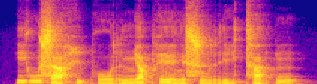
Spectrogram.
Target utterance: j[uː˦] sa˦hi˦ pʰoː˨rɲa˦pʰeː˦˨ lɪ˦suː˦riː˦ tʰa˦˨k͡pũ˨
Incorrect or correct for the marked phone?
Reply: correct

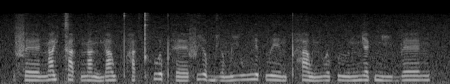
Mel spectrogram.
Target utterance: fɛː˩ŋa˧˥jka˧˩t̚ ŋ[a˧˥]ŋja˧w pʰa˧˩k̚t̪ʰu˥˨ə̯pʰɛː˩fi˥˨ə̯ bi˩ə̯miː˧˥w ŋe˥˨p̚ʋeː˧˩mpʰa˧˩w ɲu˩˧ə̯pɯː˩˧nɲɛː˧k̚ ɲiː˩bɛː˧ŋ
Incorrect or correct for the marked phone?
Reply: incorrect: a˧˩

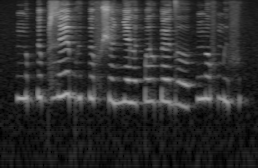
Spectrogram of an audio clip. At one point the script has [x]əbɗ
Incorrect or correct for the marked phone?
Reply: incorrect: ŋ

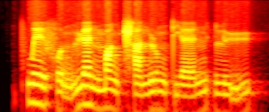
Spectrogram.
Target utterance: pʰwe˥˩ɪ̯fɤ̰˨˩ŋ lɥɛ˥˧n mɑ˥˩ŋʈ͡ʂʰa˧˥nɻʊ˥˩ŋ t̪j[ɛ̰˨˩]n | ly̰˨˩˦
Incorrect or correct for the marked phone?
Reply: incorrect: ɛ˧˥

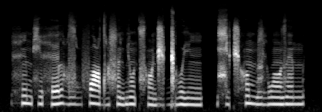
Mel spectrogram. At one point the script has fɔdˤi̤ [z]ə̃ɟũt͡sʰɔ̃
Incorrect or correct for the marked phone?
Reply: incorrect: ɬ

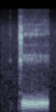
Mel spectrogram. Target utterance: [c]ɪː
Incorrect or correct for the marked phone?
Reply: incorrect: k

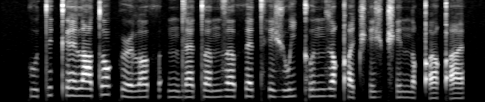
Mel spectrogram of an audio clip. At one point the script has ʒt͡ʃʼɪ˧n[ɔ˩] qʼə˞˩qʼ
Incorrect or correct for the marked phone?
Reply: incorrect: ʊ˩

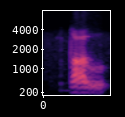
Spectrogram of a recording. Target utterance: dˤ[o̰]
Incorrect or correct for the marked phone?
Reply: correct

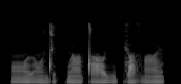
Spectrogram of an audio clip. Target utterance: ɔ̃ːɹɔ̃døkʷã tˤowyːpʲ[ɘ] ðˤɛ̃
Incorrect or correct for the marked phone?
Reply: incorrect: e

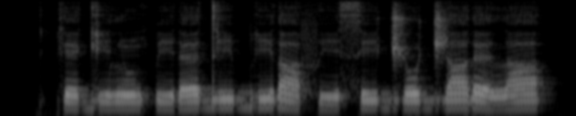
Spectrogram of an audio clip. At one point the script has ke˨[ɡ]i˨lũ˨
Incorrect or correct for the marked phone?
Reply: correct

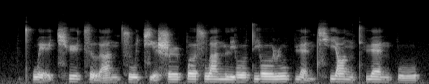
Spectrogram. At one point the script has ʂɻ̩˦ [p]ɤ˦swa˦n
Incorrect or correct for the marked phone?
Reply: correct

